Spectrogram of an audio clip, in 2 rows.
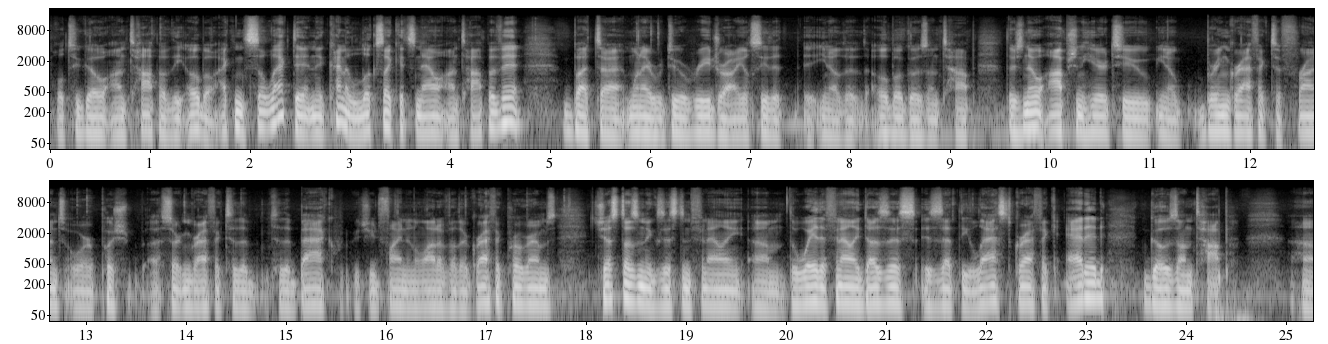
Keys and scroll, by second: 6.0 super+d.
